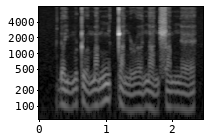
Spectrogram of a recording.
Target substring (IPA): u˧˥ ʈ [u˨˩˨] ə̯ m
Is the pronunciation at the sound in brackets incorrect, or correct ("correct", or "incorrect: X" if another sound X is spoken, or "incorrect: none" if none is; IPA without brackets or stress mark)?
correct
